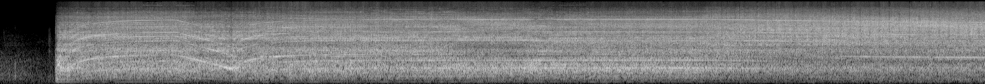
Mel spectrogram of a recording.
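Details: Restored roughly 65-year-old all-metal Craftsman belt sander, hand-held as a bench sander on metal; motor comes up to speed quickly, holds a steady high whine over even belt rasping. Running healthy under load.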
